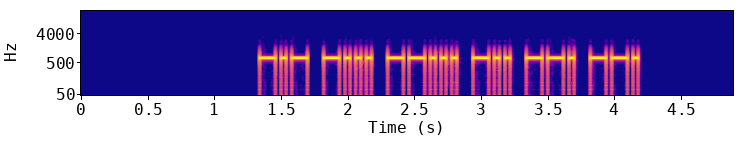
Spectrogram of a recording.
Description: Morse code, heard as a keyed tone, about 30 wpm, 700 Hz. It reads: KB7DGG
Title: USA Call Signs Repeated 2x 30wpm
